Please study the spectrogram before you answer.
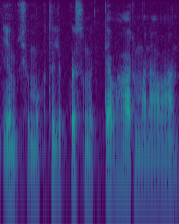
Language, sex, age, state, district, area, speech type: Kashmiri, male, 18-30, Jammu and Kashmir, Budgam, rural, spontaneous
